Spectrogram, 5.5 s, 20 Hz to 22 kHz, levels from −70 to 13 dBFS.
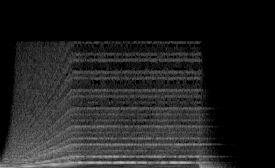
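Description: Nothing in the audio points to a technical problem: there are no breaks, distortion or other defects to be heard.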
